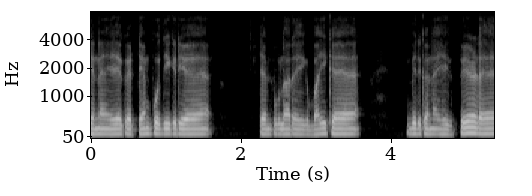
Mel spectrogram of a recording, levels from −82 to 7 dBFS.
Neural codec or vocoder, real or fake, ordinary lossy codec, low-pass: codec, 16 kHz, 2 kbps, FunCodec, trained on Chinese and English, 25 frames a second; fake; none; none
